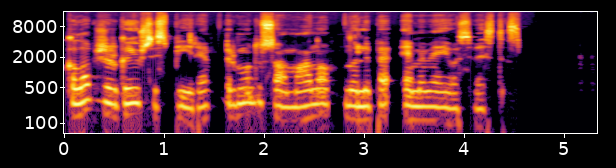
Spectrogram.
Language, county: Lithuanian, Kaunas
